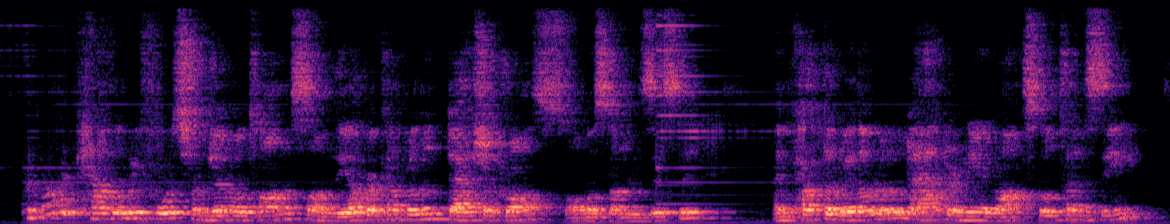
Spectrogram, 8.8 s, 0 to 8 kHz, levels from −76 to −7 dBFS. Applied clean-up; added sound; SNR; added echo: neural separator model SepFormer DNS4.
